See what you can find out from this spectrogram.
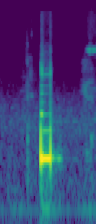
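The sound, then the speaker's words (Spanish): A telephone call on speakerphone connecting, heard as a single short electronic beep tone with a faint trailing blip after it, surrounded by near silence. “Pero bueno, voy a poner en altavoz. Espero que entre la primera”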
